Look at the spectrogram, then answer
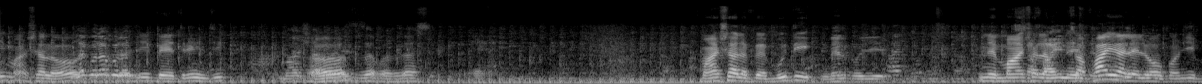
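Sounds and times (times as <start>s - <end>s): small engine idling: 0.0s - 12.0s.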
